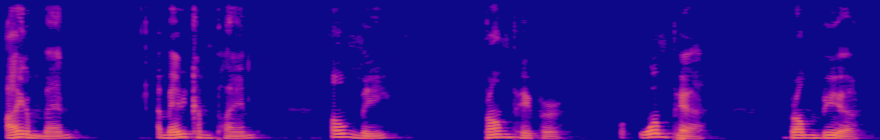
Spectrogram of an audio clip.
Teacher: n sound comes before m, b or p sound, it would changes into m sound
